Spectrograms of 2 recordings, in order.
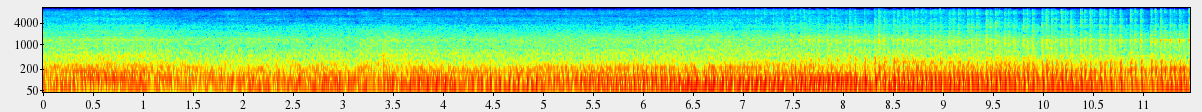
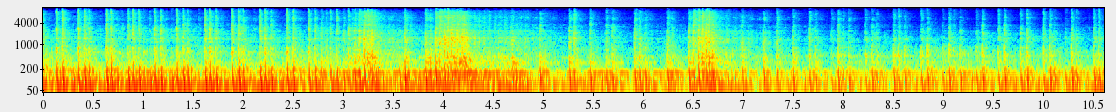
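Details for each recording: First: Harley-Davidson Road Glide 114 just after an S&S 475C cam install, still on the stock base map with no tuning: a loping, uneven idle at about 210 beats a minute that stumbles and surges; it needs tuning. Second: Harley-Davidson Road Glide at Stage 2 with an S&S 475C cam chest, after professional tuning to 114 hp, with TAB Performance exhaust: a deep, choppy uneven idle lope with two sharp throttle blips; healthy.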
